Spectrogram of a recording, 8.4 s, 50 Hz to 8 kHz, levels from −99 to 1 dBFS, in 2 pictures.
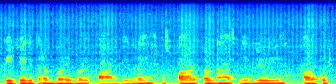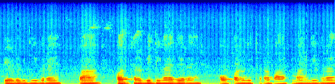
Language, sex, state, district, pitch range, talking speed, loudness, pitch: Hindi, male, Chhattisgarh, Jashpur, 135-140 Hz, 255 wpm, -17 LUFS, 135 Hz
